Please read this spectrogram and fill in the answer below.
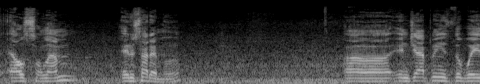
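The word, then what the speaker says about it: エルサレム: So, in Japanese, the way that they pu uh pronounce uh Jerusalem is elsmaru.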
